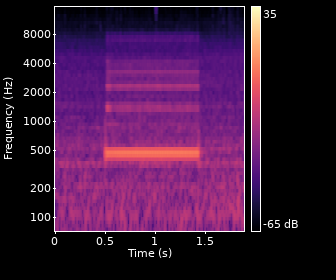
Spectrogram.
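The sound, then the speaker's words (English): A telephone call to a voicemail line, with the phone held up to a microphone, rings once: a steady, mid-pitched electronic tone with bright overtones lasts about a second, then cuts off, leaving faint background hiss. No one speaks. “I thought I had it set to go like straight to it, but I guess it has to ring a couple times.”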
